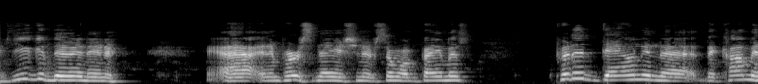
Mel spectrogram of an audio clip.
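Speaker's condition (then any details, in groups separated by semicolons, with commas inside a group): Cerebral palsy; slight speech impediment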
